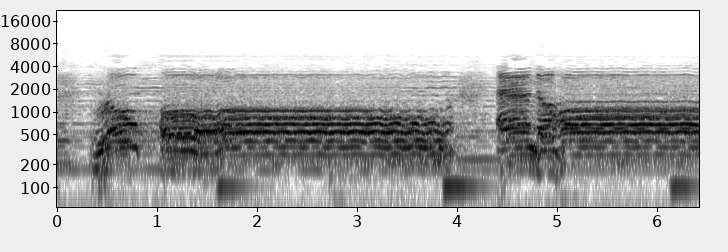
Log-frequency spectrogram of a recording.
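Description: Choir singing long held notes that swoop upward into each new note, over low bass notes about every two seconds.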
